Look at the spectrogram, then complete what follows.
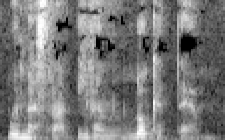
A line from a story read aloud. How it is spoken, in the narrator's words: I whispered to my sister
